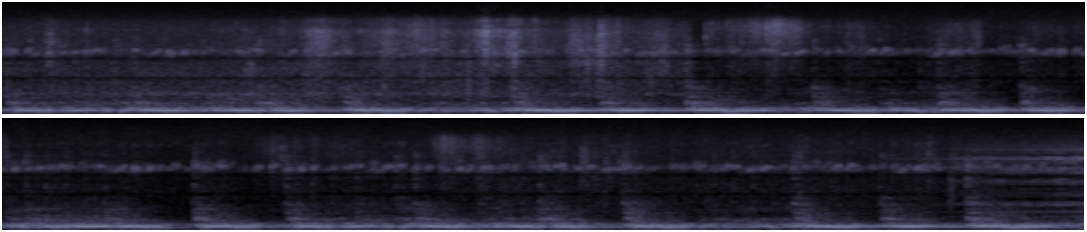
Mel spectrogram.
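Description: Jungle night ambience on an old film soundtrack: a continuous chorus of frogs and insects calling, with a flickering high shimmer over a low steady drone.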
